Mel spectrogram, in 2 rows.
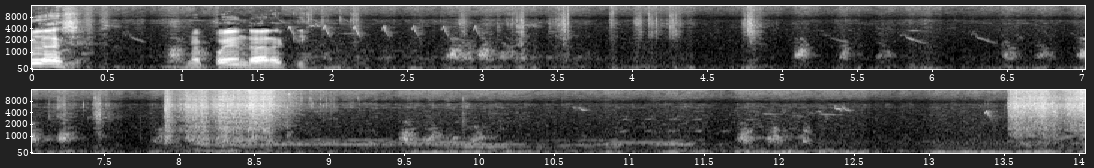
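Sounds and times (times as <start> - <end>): bird calls: 0.4 - 3.6, 5.1 - 7.4, 9.4 - 12.6
rustle: 7.3 - 9.2, 13.4 - 14.0.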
